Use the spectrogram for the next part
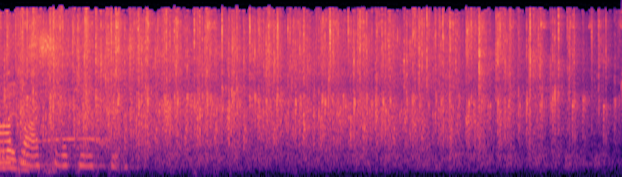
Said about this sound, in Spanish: Dele ese fuerte aplauso al Rey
